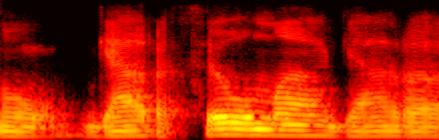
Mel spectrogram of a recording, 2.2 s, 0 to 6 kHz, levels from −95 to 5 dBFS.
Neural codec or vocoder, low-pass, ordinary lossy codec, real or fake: none; 5.4 kHz; Opus, 24 kbps; real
